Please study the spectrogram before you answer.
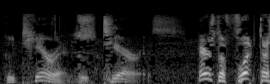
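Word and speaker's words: Gutiérrez: and he said well in Venezuela it's pronounced Gutierrez Gutierrez here's the flip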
